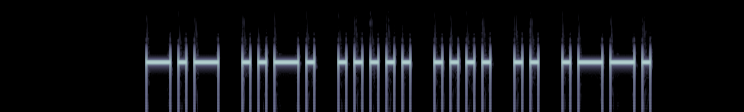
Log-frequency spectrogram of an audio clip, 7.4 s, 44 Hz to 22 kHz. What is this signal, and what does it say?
Morse code, heard as a keyed tone, about 15 wpm, 700 Hz. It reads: KF5HIP
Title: USA Call Signs Repeated 3x 15wpm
